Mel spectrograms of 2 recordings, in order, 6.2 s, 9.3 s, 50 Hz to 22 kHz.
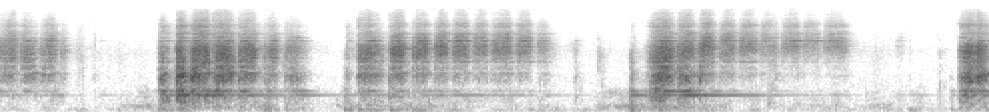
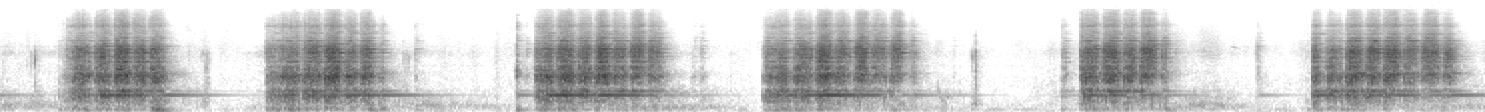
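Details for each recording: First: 1988 Suzuki GSX-R1100 cylinder head valve being hand-lapped with oil on the valve, even back-and-forth strokes that start grinding and smooth out, with no harsh catching; the valve seat is cleanly mated. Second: Hand lapping a valve on a 1988 Suzuki GSX-R1100 cylinder head with oiled valve: slow, even back-and-forth gritty rasping strokes while valve and seat are not yet mated; the grinding should smooth out once seated.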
